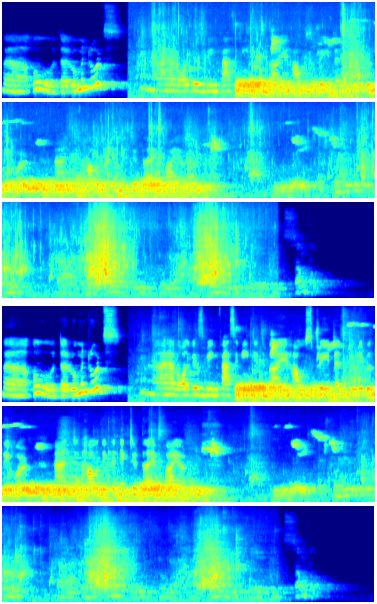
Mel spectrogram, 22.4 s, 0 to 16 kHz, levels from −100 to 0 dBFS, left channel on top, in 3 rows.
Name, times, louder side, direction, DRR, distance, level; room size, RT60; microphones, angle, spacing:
voice 1, 0.0-2.3 2.8-11.2 11.4-11.9, right 4 dB, 90° right, 13 dB, 1.0 m, -37 dB
sound 1, 2.5-20.4, left 7 dB, 45° left, 0.8 m, -39 dB
sound 2, 4.7-11.9 12.8-14.2 14.5-15.4, right 2 dB, 30° right, 1.2 m, -32 dB
sound 3, 8.5-10.5, right 2 dB, 55° right, 0.8 m, -47 dB
voice 2, 13.8-15.3 15.9-21.1, equal, ahead, -2 dB, 5.9 m, -49 dB
13.5 x 12.5 x 5.4 m, 1.2 s
head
